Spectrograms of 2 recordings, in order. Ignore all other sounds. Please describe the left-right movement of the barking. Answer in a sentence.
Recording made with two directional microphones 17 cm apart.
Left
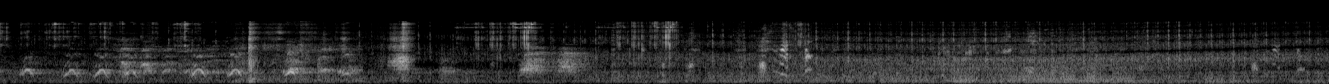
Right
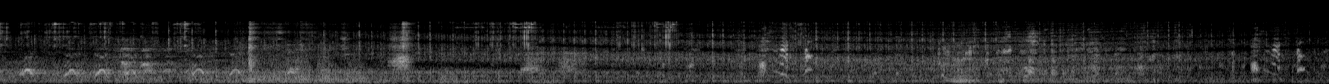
In this clip you hear the barking go left and come back.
